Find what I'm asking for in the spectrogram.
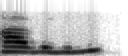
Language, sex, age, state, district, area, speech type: Sanskrit, female, 18-30, Karnataka, Bangalore Rural, rural, conversation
